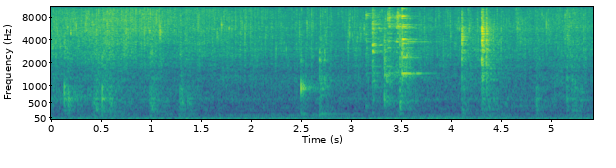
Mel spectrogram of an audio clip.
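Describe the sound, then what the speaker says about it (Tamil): Tomato paste sizzles and fries with sautéed onion and garlic in hot oil for a Tamil oil-brinjal kulambu, with a steady crackle broken by several sharp stirring scrapes of a spoon against the pan, close and fairly loud, no talk. "தக்காளி நல்லா வதக்கிக்கலாங்க."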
